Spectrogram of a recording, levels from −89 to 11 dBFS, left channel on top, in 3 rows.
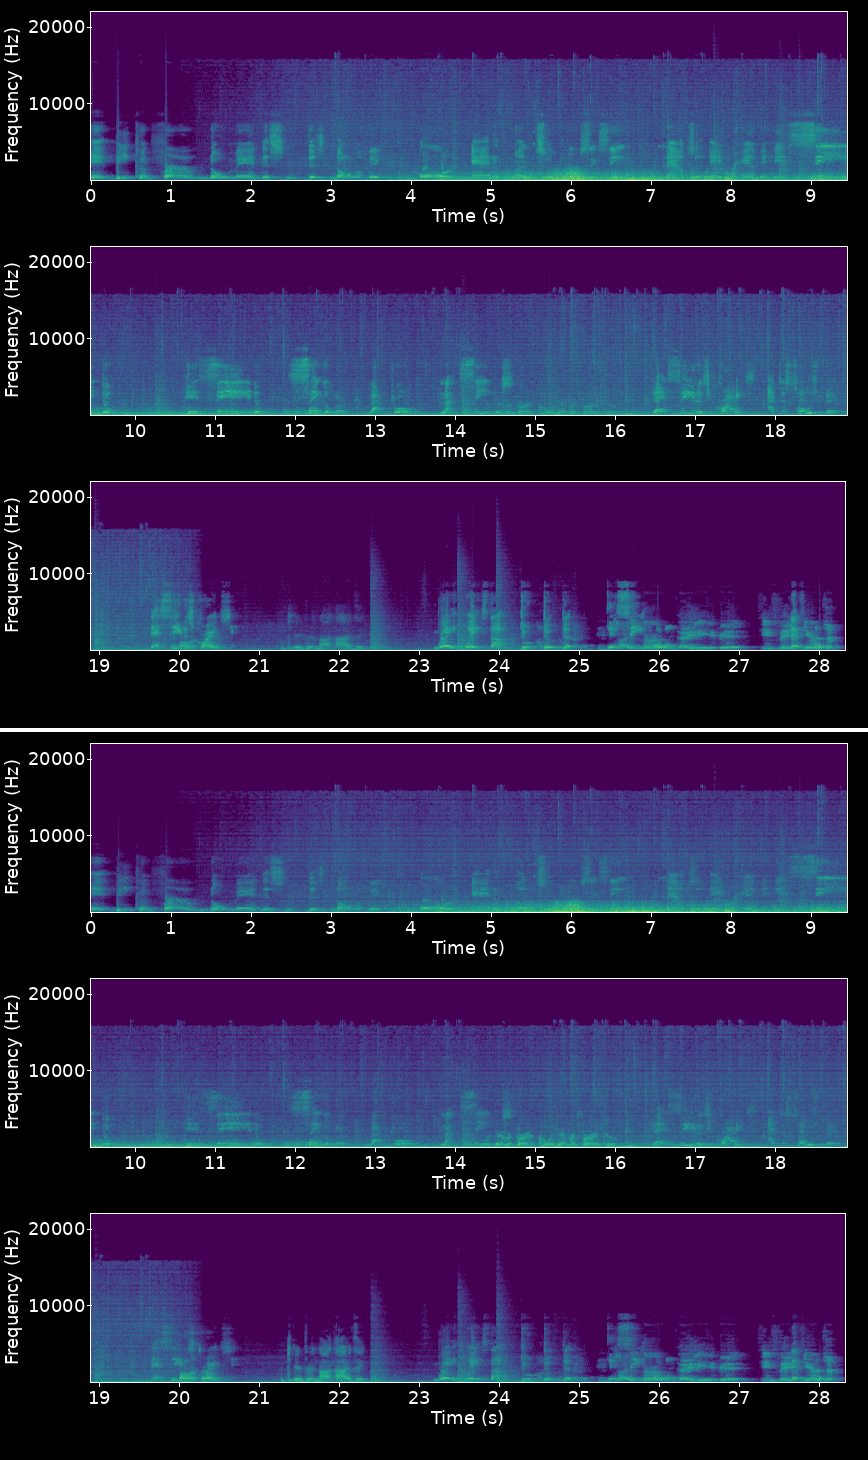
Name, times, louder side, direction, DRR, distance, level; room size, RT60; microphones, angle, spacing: voice 1, 0.0-3.8 4.1-9.9 10.6-14.7 16.5-18.9 19.7-20.6 23.2-26.2 27.6-28.2, left 5 dB, 90° left, 0.6 m, -30 dB
sound 1, 2.6-20.1, right 1 dB, 20° left, 1.0 m, -24 dB
Crowd / Fireworks, 7.7-25.0, left 1 dB, 65° left, 1.2 m, -44 dB
voice 2, 14.3-16.1 20.0-20.4 21.4-22.4, right 6 dB, 60° right, 0.4 m, -30 dB
voice 3, 25.5-28.2, equal, ahead, 0.6 m, -32 dB
5.2 x 4.5 x 4.3 m
head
